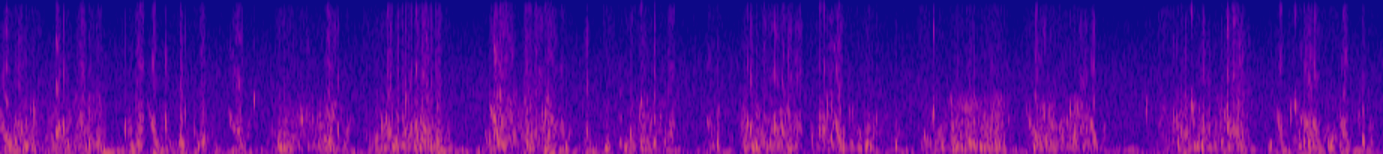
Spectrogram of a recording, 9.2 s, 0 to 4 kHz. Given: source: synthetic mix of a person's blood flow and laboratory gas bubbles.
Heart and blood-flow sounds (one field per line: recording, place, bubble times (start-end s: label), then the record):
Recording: Doppler ultrasound of blood flow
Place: precordium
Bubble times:
0.00-0.74 s: bubbles
0.80-1.41 s: bubbles
1.51-1.70 s: bubbles
1.83-2.37 s: bubbles
2.41-3.04 s: bubbles
3.21-3.84 s: bubbles
3.88-3.97 s: bubbles
4.01-4.53 s: bubbles
4.70-4.83 s: bubbles
4.92-5.36 s: bubbles
5.40-6.04 s: bubbles
6.12-6.76 s: bubbles
6.81-7.38 s: bubbles
7.61-7.68 s: bubbles
7.71-8.36 s: bubbles
8.44-9.19 s: bubbles
From the record:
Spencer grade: 4 (maximum detectable bubble signal sounding continuously throughout systole and diastole of every cardiac period, and overriding the amplitude of the normal cardiac signals)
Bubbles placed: anywhere in the cardiac cycle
